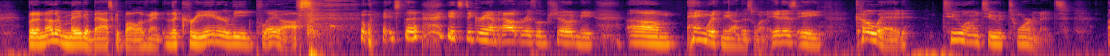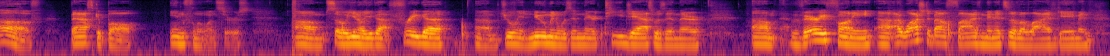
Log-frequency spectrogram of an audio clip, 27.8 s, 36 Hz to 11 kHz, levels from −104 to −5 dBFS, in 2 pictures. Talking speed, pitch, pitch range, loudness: 135 wpm, 130 Hz, 120-140 Hz, -26 LUFS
